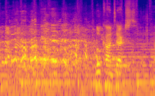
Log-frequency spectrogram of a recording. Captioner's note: crowd laughs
